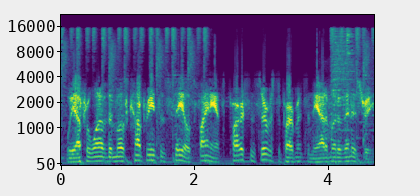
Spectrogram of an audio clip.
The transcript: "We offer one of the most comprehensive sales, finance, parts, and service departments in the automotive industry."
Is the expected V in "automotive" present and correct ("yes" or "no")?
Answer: yes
